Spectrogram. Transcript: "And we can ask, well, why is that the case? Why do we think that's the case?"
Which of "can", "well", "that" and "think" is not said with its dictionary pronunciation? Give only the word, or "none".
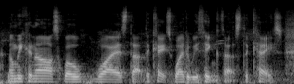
none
